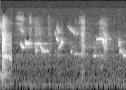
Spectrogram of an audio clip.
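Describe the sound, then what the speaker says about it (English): Bird calling amid a vast stretch of greenery outdoors: a series of bright, clear chirps and tweets in short bursts, fairly near, with a faint background hum and no talking. "a beautiful bird again"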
